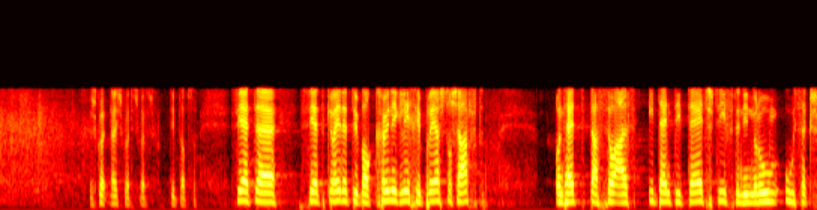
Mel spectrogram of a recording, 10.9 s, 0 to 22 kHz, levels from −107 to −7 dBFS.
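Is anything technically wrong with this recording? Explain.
No, nothing here sounds technically wrong, so there's nothing to flag.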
